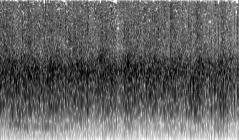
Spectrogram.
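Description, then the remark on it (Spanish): A crowd applauds steadily, many hands clapping in a dense, even wash of sound that holds at a constant loudness for a few seconds with no voices standing out. “El grumet, el insulto genérico, vale, pues joder, muchas gracias, un aplauso para estos muchachos que han hecho el insulto definitivo.”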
